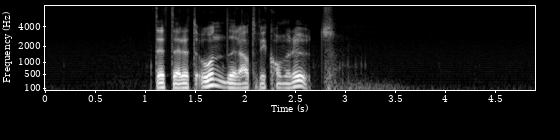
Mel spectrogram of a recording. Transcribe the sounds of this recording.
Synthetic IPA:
d̪̥ɛt̪ːæɾɛt̪ɵnd̪əɾat̪vɪkʰɔmːəɾʉ̟ːt̪

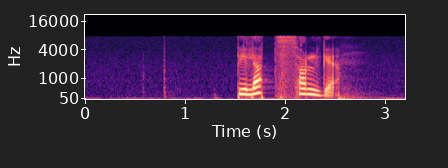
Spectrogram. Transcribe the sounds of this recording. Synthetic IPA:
b̥ɪlæt̪sɑlɡə̰

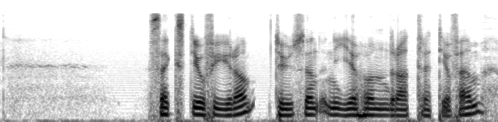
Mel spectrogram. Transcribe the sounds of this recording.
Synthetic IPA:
sɛkst̪ɪʊfyːɾat̪ʰʉ̟ːsənːiːʊɦɵnd̪ɾat̪ʰɾɛt̪ːɪʊfɛmː

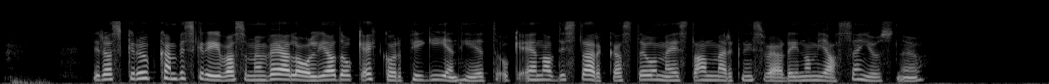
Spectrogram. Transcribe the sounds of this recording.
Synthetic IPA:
d̪̥eːɾasɡ̥ɾɵpːkʰanbɛskɾiːvasːɔmɛnvɛːlɔljad̪ɔkɛkʰːɔɾpʰɪɡeːnɦeːt̪ʰɔ̰kɛ̰navd̪ɛst̪aɾkast̪əɔmɛst̪anːmæɾknɪŋsvæːɖɪnːɔmjasːənjɵst̪nʉ̟ː

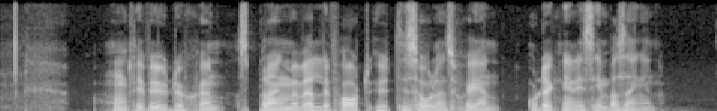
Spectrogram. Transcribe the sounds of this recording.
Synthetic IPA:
hʊnkʰleːvʉ̟ːɖɵɧːənspɾaŋːmɛvɛld̪ɪɡfɑːʈʉ̟ːt̪ʰɪsuːlənsɧeːn | ɔd̪ɛːkːneːɾɪsɪmbas̬ɛŋːən

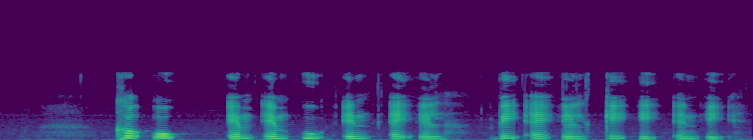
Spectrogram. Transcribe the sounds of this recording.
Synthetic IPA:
kʰɔ̰ːo̝̰ː | ememṵʔenɛ̰el | ʋe̝̰ːɛ̰elɡ̥e̝̰ːe̝̰ːene̝̰ː

